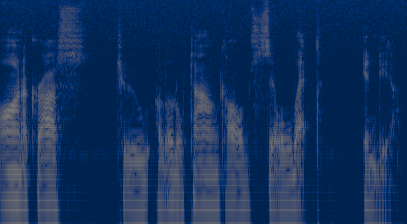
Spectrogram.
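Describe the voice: Low-pitched, with vocal fry and a slightly husky edge, a man speaks with little pitch movement.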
